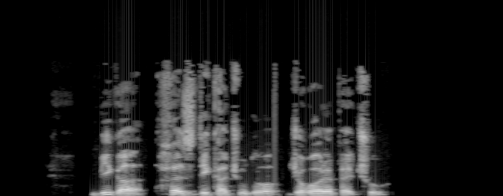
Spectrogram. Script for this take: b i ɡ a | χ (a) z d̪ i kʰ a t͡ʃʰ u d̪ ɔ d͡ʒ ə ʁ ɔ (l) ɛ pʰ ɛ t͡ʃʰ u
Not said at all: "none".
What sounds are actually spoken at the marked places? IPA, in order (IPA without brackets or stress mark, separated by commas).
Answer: ɛ, ɾ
